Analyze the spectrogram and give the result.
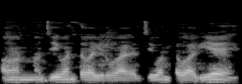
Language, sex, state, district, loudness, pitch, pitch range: Kannada, male, Karnataka, Bellary, -21 LUFS, 110 Hz, 105-110 Hz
